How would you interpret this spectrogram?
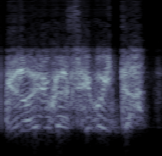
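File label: Korean damaged oil mood low, speech; War Thunder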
